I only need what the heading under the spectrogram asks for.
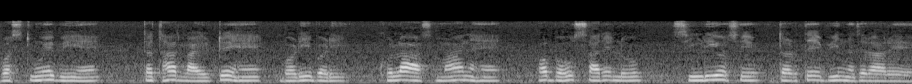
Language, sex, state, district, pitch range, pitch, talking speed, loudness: Hindi, male, Uttarakhand, Uttarkashi, 170-195 Hz, 180 Hz, 150 wpm, -16 LUFS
